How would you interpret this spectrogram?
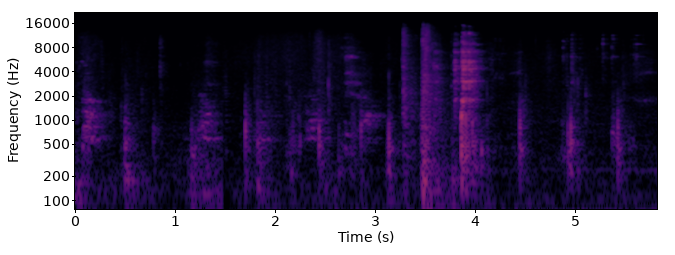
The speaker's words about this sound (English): Michael smiles and clears away the dishes into the kitchen.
